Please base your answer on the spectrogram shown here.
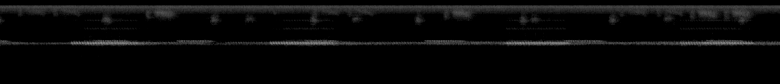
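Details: Warm summer night in Bulgaria with crickets chirping in the grass; a continuous piercing trill pulses louder roughly every two seconds over a soft wash of other high insect calls.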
